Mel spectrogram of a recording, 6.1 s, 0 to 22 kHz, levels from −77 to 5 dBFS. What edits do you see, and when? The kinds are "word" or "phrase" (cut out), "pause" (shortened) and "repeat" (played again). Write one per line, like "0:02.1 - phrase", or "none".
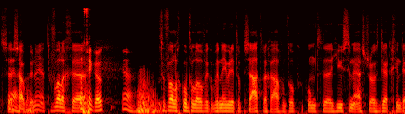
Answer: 0:02.8 - word
0:03.2 - word
0:03.7 - word
0:04.6 - word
